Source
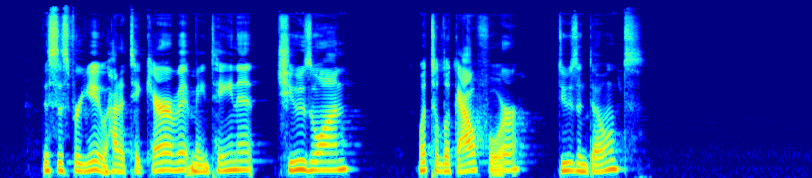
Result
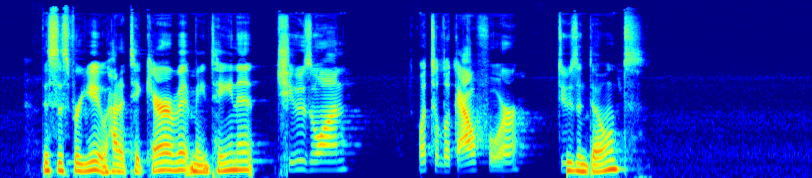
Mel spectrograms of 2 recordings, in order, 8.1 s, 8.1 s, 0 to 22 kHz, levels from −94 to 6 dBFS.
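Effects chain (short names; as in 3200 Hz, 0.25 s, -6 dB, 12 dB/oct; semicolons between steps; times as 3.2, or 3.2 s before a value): 2.87–5.67 Bessel high-pass 990 Hz, order 4; mismatched tape noise reduction encoder only; gain +4.5 dB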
